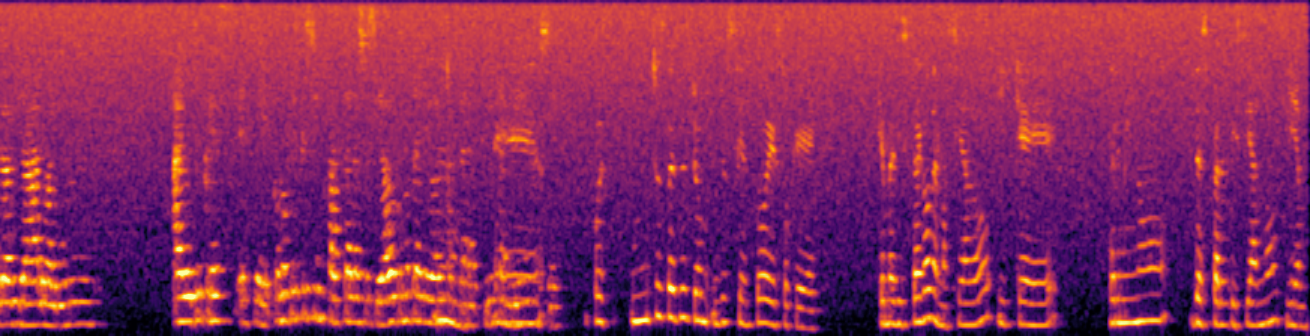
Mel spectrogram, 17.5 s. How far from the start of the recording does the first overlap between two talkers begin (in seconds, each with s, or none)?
5.8 s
